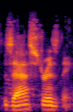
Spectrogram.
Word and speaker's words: Zastryzny: It's Zastryzny.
